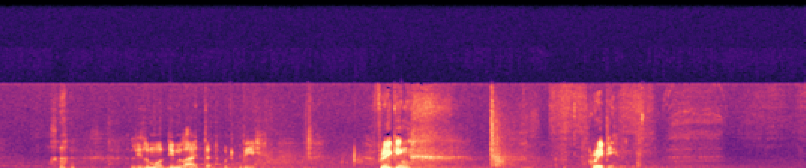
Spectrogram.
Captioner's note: laughs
